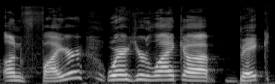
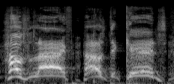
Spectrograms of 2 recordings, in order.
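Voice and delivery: high, raised-voice taunt; loud high heckle; taunting call; 10 semitones higher, 6 dB louder, slower than usual. Real, not acted. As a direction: holler it mockingly at a rival. Calls out to camping opponent.

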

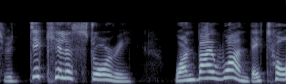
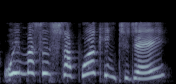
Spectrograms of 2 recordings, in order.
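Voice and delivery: squirrel voice; 11 semitones higher than usual. A narrator's reading. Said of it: "called Squirrel".

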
